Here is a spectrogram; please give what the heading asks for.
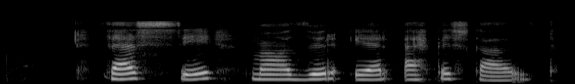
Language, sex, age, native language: Icelandic, male, 7, Icelandic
